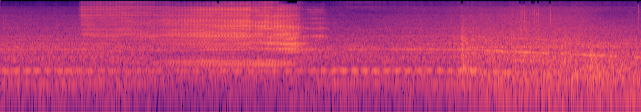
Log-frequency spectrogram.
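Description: A table saw cuts a slot through plywood for an under-saw storage cabinet, a loud whining rasp rising for a couple of seconds then easing to a running hum, close and without talk.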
